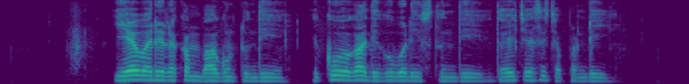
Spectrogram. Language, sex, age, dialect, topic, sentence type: Telugu, male, 36-40, Southern, agriculture, question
